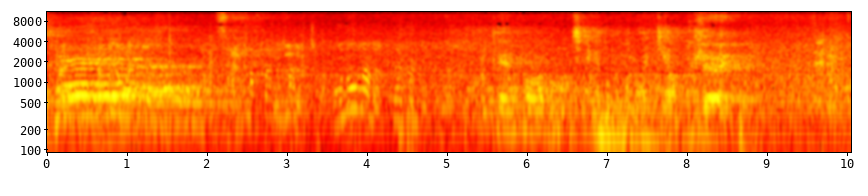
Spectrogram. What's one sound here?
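A young man speaks calmly into a headset microphone.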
